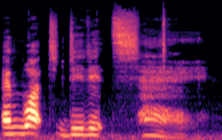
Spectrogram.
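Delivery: drawn-out, grand questioning; Old Widow Holcomb. Acted. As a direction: probe slowly, in theatrical witch voice. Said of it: "And Holcomb says".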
